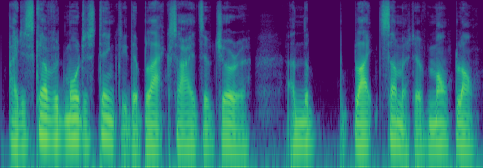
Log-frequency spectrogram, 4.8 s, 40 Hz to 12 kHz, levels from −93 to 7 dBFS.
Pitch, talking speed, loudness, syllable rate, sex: 90 Hz, 200 wpm, -22 LUFS, 6.1 syllables/s, male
